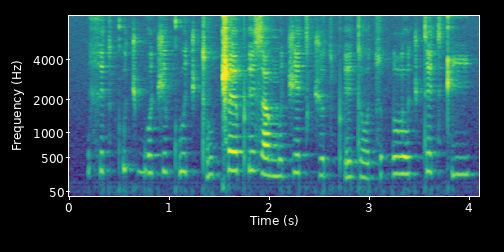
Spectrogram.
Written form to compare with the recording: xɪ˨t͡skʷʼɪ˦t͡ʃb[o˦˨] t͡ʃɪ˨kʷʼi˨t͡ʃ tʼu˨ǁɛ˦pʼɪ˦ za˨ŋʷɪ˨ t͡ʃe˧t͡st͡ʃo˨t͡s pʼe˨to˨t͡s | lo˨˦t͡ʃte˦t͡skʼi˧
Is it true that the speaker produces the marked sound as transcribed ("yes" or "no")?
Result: no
